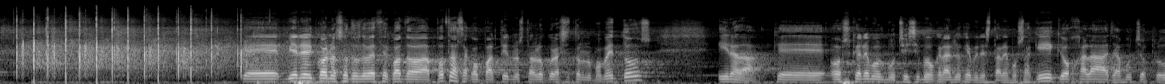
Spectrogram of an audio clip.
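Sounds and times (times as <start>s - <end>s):
audience applause: 0.0s - 3.8s
speech: 2.4s - 11.6s.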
